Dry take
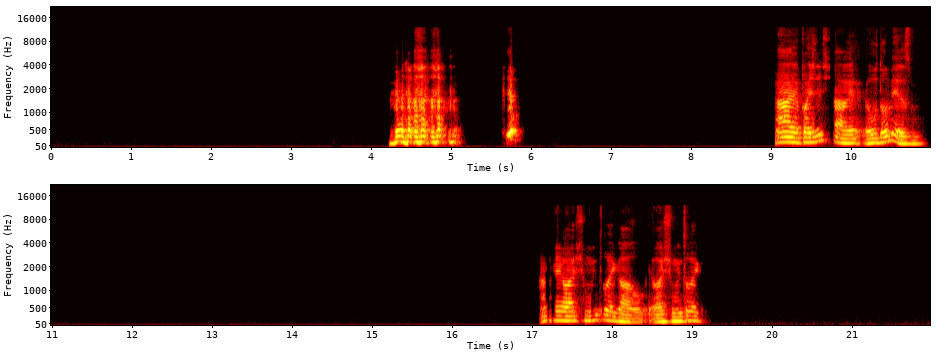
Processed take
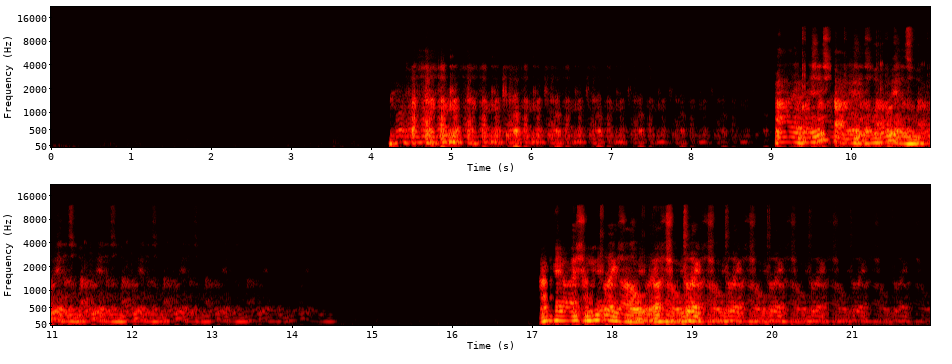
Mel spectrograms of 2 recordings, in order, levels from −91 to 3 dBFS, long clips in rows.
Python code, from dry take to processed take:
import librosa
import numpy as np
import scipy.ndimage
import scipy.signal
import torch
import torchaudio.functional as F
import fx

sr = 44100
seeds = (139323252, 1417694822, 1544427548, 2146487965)

p1 = fx.diode_clip(x, sr, knee_db=-16.0)
p2 = fx.highpass(p1, sr, hz=95.0, slope=12, at=(4.35, 4.81))
p3 = fx.over_compress(p2, sr, threshold_db=-28.0, ratio=-0.5)
p4 = p3 + fx.echo_feedback(p3, sr, ms=520, feedback_pct=60, wet_db=-10, dry=0)
p5 = fx.detune_double(p4, sr, cents=46)
y = F.gain(torch.from_numpy(p5), -3.5).numpy()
